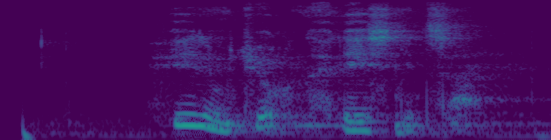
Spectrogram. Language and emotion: Russian, sad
